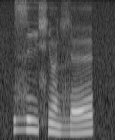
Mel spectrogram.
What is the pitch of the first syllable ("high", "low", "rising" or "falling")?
falling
